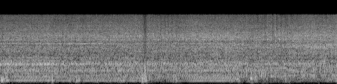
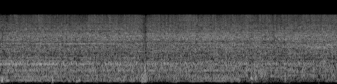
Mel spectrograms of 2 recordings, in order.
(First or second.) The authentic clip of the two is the first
